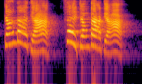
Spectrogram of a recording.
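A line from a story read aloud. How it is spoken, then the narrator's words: Shouting. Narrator (Chinese): 地搜头太太也跟着大叫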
